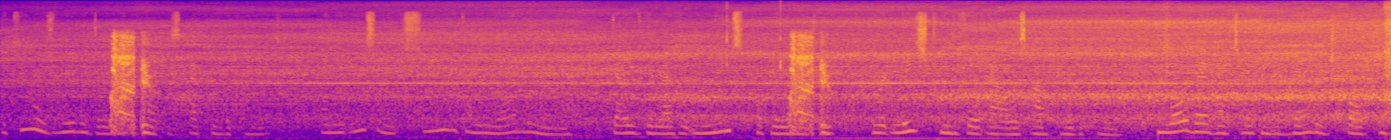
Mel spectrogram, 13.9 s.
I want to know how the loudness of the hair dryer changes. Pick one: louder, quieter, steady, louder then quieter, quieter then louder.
louder.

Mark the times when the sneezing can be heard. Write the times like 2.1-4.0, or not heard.
1.1-1.6, 7.8-8.4.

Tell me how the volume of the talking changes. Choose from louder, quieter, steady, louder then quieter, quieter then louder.
louder.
